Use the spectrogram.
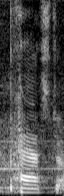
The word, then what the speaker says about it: pastor: engaged civil rights leader the word there be careful the word past her you had to pronounce with a little more air with the p pastor all right let's read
